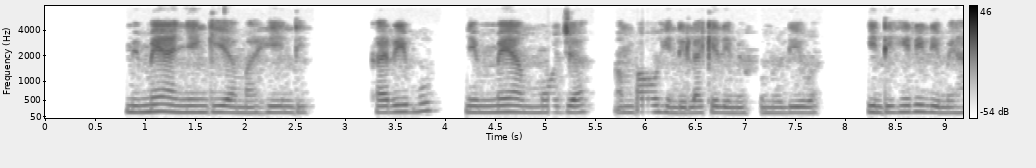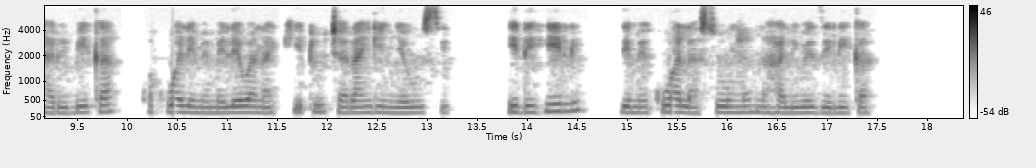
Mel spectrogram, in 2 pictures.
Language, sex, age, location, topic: Swahili, female, 18-24, Mombasa, agriculture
